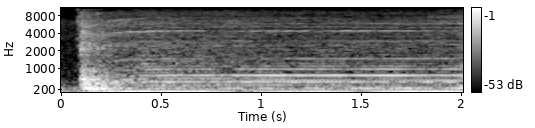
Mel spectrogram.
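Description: Electric hospital bed motor running with a steady hum as it lowers the bed.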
